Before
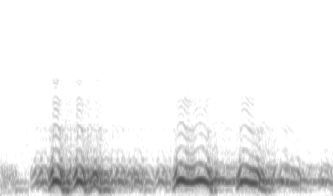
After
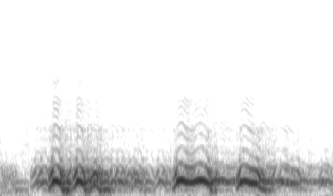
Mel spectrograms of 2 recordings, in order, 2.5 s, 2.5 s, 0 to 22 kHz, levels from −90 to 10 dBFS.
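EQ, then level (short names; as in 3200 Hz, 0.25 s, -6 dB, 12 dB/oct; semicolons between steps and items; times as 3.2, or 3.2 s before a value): tilt -4 dB/oct; +4.0 dB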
